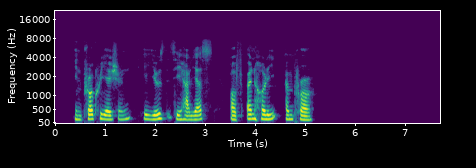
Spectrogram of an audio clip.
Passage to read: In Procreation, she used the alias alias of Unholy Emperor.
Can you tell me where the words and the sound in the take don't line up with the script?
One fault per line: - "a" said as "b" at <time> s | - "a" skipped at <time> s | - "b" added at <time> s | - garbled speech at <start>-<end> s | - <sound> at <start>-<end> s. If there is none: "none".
- "she" said as "he" at 1.6 s
- "alias" skipped at 3.2 s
